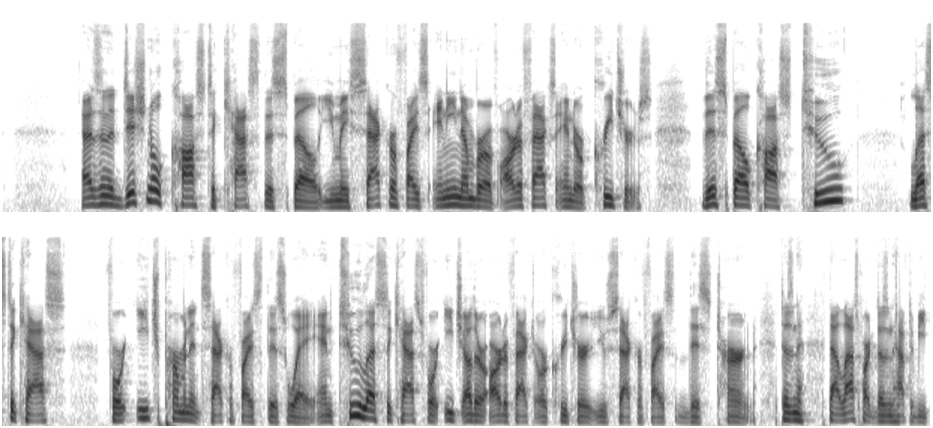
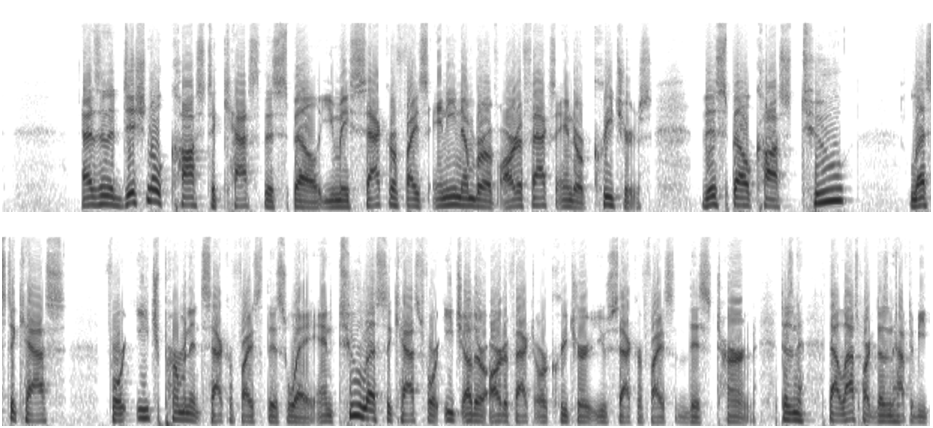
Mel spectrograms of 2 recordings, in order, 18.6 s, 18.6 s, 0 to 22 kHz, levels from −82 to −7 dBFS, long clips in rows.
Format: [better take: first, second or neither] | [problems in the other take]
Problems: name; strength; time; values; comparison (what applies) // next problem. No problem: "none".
first | distortion; slight; 6% of the sound clipped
